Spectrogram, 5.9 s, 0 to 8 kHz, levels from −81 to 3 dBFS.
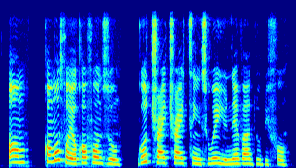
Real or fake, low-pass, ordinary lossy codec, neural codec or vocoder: real; 7.2 kHz; none; none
